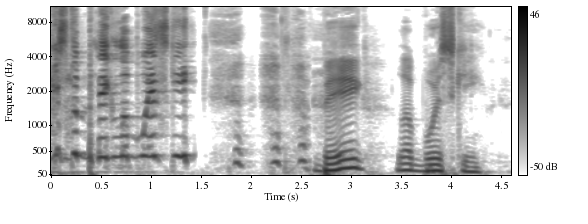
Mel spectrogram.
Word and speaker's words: Lebowski: Big Lebowski. Say it together with me, okay? The Big Lebowski. He went from the Big Lewinsky to the Big Lebowski.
